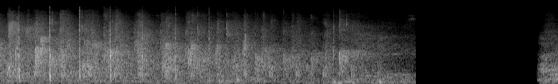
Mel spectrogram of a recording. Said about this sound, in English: Give you another round of applause for our finalists.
